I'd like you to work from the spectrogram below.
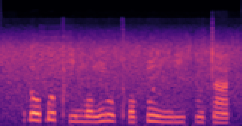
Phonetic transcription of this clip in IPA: ɗo˦ɓʊ˦pʰi˨mo˨ ŋu˦˨pʰo˨kʷĩ˦˨ ŋiː˨kʷi˨ tã˨

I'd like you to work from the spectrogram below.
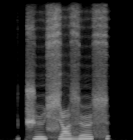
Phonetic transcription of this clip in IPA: t͡ʃø˩ɕɑ˩zœ˧s

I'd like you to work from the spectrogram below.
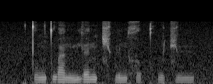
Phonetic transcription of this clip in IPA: t̪ʊ˧˥ŋt̪wa˥˩n mjɛ˥nt͡ɕʰy˧˥nxɤ˧˥ kʰu˥˩t͡ɕy˥

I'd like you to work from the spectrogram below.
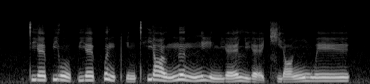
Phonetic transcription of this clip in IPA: t̪jɛ˥pjo˥˩ʊ̯pjɛ˥ pə˥˩npʰi˩nt̪ʰjɑ˥˧ʊ̯ n̪ə˥˧n n̪i˥˩ n̪jɛ˧˥ ljɛ̰˨˩t͡ɕjɑ˧˥ŋmwe˥ɪ̯

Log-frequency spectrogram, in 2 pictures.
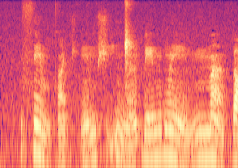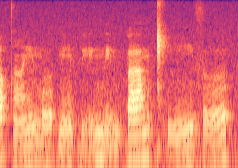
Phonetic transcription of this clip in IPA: sẽ˥˩mtˤə̃˩˧ t͡ʃʼẽ˨˥mʃḭ˨˥ ŋ͡ǁə̃˨˥ɓe˦˥mɡʷẽː˥˩ mːã˥˩kʷə˦˥ tˤẽː˨˥mɤ˨˥ɓẽ˨˥ ɓḛ˨˥ mḛ˥˩mɓa˦˥m ǁʰĩː˩˧sɤ˨˥

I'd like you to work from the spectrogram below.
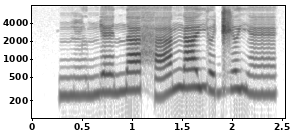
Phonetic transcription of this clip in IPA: ɲĩ˨l ɲɛ˧na˦ ha˨˦ŋa˦jə˧d͡ʒə˦ jɛ̃˧

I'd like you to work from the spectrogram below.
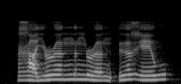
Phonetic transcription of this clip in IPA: ɣa˨˩˨jɹəː˧ŋə˧ŋ ɹəː˨˩ŋʔɨ˧˥ə̯ɣe˧˥w

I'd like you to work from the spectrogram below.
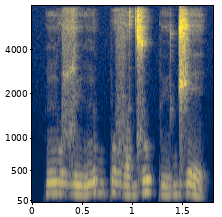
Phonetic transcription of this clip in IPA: ɲuɮyŋʏb pʊvɐd͡zu py d͡ʒe

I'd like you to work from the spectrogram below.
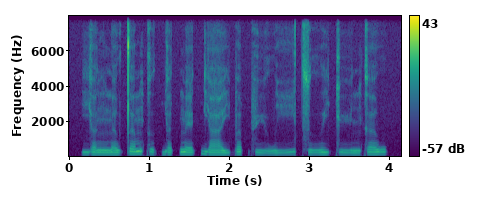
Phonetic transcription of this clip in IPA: jɐ˨ŋ n̪ɐ˨wt̪ɐ˥mkʊ˧k̚ jɐ˨˥t̚mɛː˨˥k̚ jaː˨jpɐ˥p̚fyː˨˩ wiː˨˥t͡suː˨˧jkyː˨nkɐ˥w

